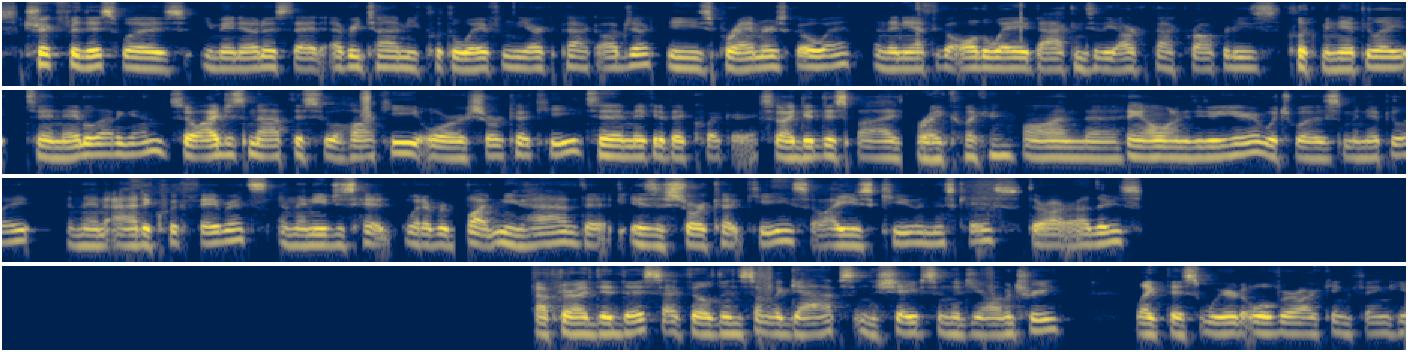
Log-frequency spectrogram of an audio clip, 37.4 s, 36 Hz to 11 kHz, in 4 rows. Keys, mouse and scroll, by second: 0.0 middle click, 1.8 click, 6.3 click, 6.8-8.2 drag, 10.3 click, 11.6 click, 12.9-15.2 middle drag, 15.6 right click, 18.8 click, 22.4 q, 25.4 click, 26.8 middle click, 28.1 click, 29.8 click, 31.0-32.0 middle drag, 32.5 shift+middle click, 35.3 shift+click, 35.5 Tab.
